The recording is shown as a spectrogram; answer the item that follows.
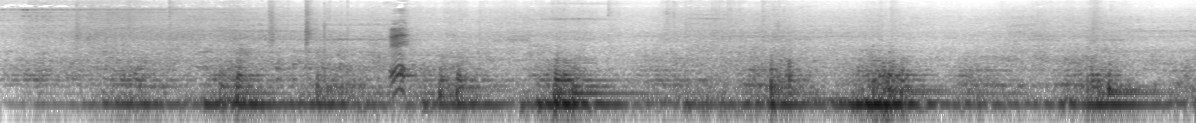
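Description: Train passing on the tracks directly above a corrugated steel culvert underpass, heard from inside the pipe: a steady low rumble with engine tones, swelling and easing every couple of seconds.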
